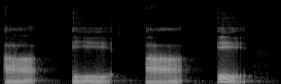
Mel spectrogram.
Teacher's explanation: The interruption of the breath stream by a complete closure of the vocal cords. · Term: glottle stop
